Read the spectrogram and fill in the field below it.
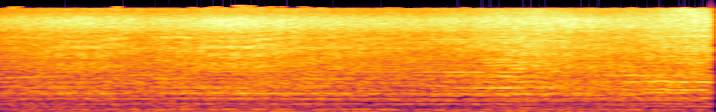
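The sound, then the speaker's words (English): A dense, steady mechanical buzz of many delivery drones whirring at once, loud and unbroken with a low humming layer underneath, and no voices. “Imagine a crowded city with hundreds of delivery drones buzzing by at all times.”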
